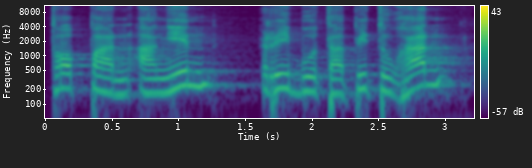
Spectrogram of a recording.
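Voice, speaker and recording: A male pastor preaching a sermon at a church service, speaking in short emphatic bursts that repeat phrases and pause between words. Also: sits high. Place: church service, live-streamed.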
